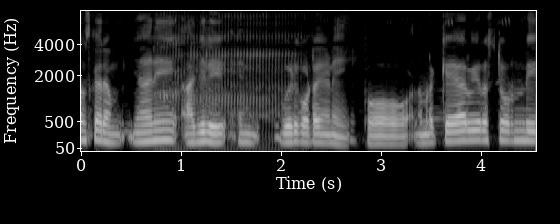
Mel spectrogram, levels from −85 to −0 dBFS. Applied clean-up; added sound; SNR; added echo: none; Burping, eructation; 20 dB; none.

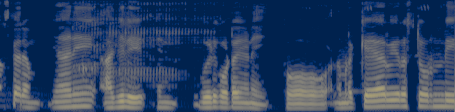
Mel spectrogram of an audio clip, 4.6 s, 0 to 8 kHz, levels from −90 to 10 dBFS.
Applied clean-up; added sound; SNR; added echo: classical method spectral subtraction.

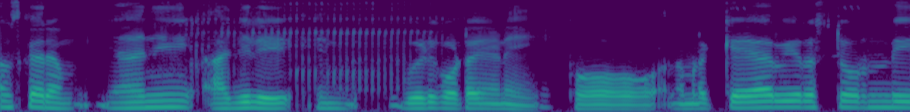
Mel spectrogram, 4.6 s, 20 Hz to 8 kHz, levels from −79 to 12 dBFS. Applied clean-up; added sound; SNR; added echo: neural diffusion model UNIVERSE++.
